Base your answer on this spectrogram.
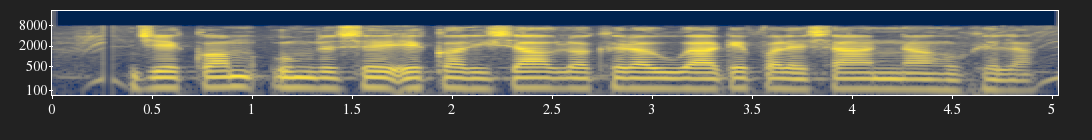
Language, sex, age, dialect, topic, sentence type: Bhojpuri, male, <18, Southern / Standard, banking, statement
